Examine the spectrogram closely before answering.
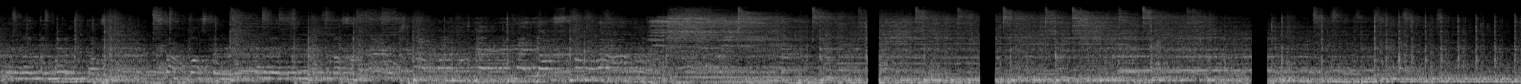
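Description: A rock band playing a song: drum kit, bass and electric guitar under a man's sung vocal. The music drops out abruptly for an instant three times in the middle.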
